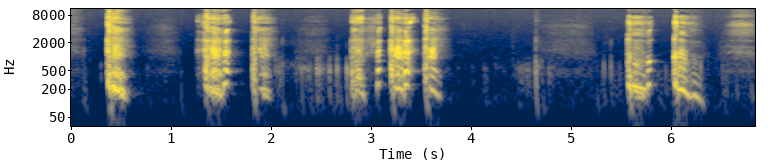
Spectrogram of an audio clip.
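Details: About eight harsh, deep cough bursts in pairs and a triplet, with a barking, seal-like quality; barking cough.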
